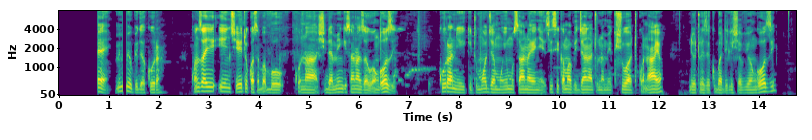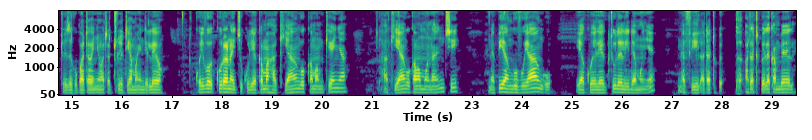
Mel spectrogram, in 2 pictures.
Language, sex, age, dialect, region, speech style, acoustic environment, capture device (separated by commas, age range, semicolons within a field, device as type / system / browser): Swahili, male, 25-34, Kenya - Nairobi Sheng-influenced, Kenya, happy; relaxed, nature, mobile / Linux / Chrome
